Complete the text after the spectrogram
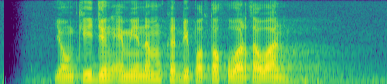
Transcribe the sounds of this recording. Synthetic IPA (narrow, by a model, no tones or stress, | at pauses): jɔŋkid͡ʒɨŋɛminəmkɨrdipɔt̪ɔkuwart̪awan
